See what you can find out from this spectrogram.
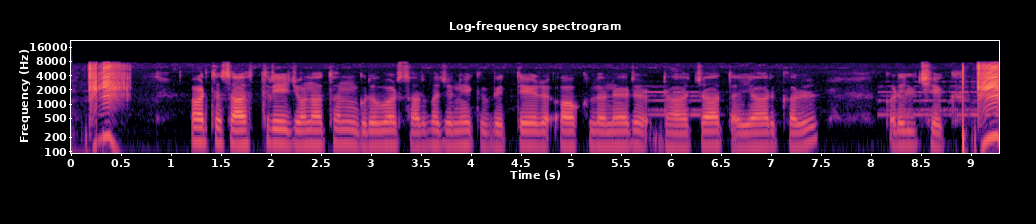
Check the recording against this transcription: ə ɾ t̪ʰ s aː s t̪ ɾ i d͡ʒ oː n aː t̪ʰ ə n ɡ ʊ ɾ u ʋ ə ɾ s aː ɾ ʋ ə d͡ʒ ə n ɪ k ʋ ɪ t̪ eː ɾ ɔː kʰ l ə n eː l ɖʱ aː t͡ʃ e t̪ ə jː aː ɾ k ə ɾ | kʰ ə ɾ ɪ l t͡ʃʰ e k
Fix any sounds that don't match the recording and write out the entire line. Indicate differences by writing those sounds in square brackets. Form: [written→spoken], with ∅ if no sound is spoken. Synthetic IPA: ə ɾ t̪ʰ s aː s t̪ ɾ i d͡ʒ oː n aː t̪ʰ ə n ɡ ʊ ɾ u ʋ ə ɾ s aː ɾ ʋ ə d͡ʒ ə n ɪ k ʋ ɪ t̪ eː ɾ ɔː kʰ l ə n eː [l→ɾ] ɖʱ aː t͡ʃ [e→a] t̪ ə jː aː ɾ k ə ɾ | [kʰ→k] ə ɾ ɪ l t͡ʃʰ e k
